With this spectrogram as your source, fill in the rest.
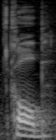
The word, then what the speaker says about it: Kolb: Kolb.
